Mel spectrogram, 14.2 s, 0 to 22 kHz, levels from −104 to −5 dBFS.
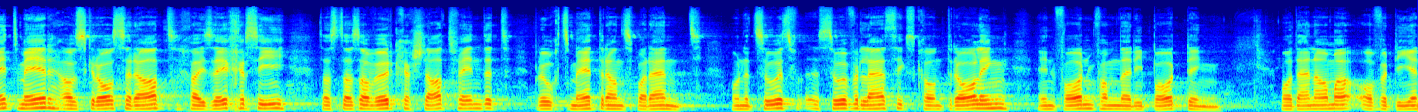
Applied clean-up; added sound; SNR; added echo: none; none; none; none.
